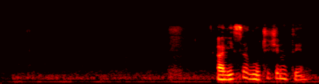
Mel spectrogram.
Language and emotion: Russian, neutral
